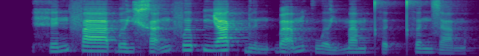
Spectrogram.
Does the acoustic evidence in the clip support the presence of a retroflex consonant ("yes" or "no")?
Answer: no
